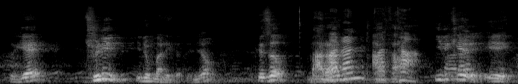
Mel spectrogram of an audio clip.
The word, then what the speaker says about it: 마라나타: 그렇게 할 때도 보면 마라나타 붙여 있지 마시기 바랍니다 마란이라는 것이 바로 오시옵소서 아타 그게 주님 이런 말이거든요 그래서 마란 아타 이렇게 발음해 따라다 마란 아타 마란 아타 아타는 주님이요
